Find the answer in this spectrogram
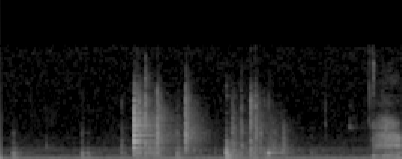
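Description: A spatula scraping butter out of a measuring cup into an aluminium pan: a few faint clicks and taps over quiet room tone.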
